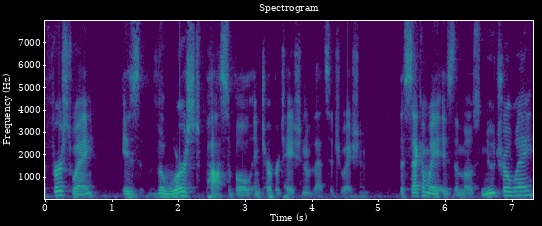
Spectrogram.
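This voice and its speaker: A normal speaking voice from a man in an American accent, medium in pitch, at a moderate pace, with lively intonation and big swings in loudness. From US Midwest, Chicago suburbs. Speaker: career coach and podcast host. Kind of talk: casual interview chat.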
